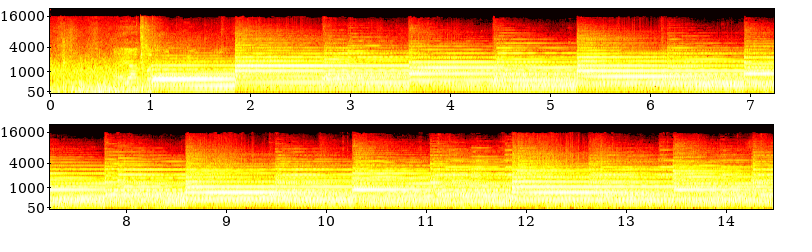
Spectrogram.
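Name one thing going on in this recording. Large church bells ring loudly in a fast, rhythmic peal of many clanging tones.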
